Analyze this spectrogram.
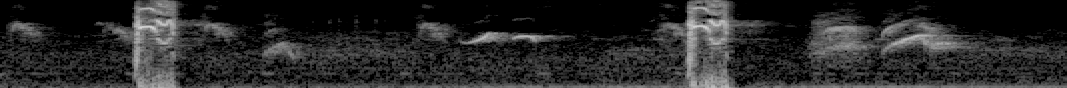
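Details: Ringneck parakeet giving two loud, piercing shrieks about two seconds apart. Soft, quick chirps and short upward-sliding whistles fall between them, with a faint low hum behind.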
